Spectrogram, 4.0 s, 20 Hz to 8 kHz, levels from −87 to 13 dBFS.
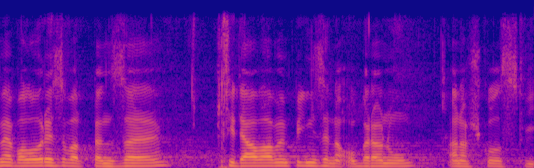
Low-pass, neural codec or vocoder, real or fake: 7.2 kHz; none; real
